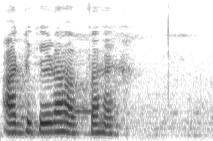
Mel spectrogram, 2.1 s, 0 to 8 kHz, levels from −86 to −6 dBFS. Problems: continuous background conversations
